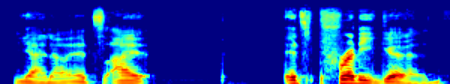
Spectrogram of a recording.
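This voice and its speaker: Medium in pitch and darkish in tone, a game designer talks loosely on a workshop stream from his desk, with no echo around him. He meanders through asides and frequently restarts what he's saying.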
